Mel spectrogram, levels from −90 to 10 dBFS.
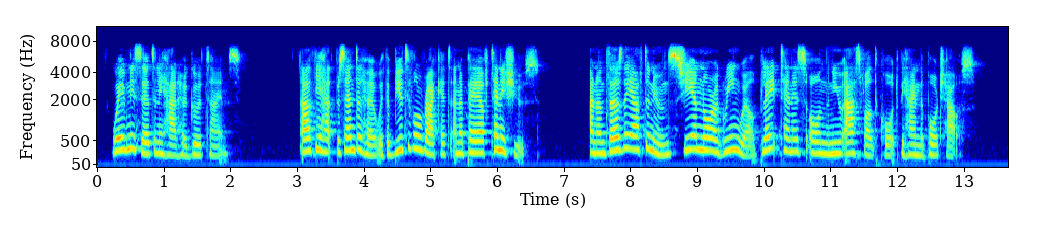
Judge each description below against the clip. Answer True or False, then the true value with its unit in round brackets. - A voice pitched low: False (245 Hz)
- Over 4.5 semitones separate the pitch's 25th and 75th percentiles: True (5.0 semitones)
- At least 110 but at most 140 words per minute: False (170 wpm)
